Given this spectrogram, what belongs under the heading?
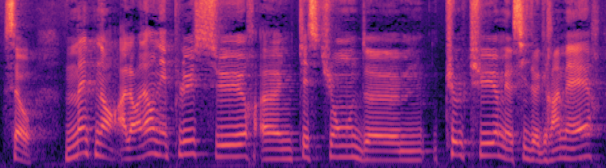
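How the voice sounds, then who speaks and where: A man's voice: a little high, slow pace, a little mellow. A man teaching English to French speakers in a video lesson, explaining patiently and playfully exaggerating example pronunciations.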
